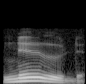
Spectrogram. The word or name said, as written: nude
